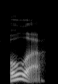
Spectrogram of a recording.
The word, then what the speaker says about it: hola: Building your greeting vocabulary even further, a simple hello or hi is just hola. And remember that H is completely silent. Don't pronounce it.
